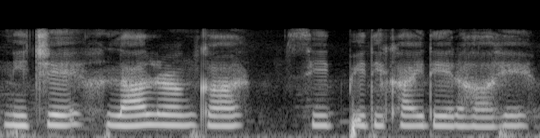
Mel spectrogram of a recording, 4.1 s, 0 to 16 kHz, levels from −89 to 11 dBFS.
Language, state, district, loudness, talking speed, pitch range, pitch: Hindi, Arunachal Pradesh, Papum Pare, -17 LUFS, 150 wpm, 235-250 Hz, 240 Hz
